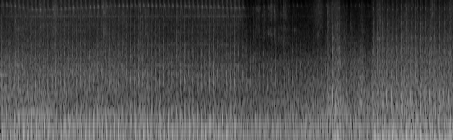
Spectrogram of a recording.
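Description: Helicopter rotor blades chop rapidly and steadily.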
